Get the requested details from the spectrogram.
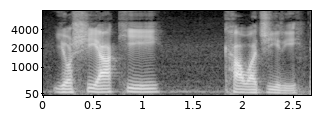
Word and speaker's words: Yoshiaki Kawajiri: This includes Masao Maruyama, Osamu Dezaki, Rintaro, which is a pseudonym for Shigeyuki Hayashi, and also Yoshiaki Kawajiri.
